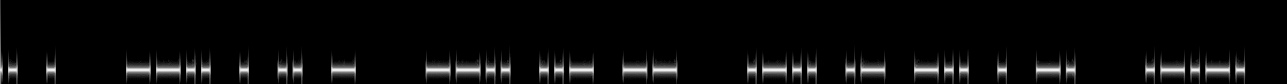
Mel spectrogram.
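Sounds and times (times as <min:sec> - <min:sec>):
CW Morse code beeps: 0:00.0 - 0:00.6, 0:01.3 - 0:03.6, 0:04.3 - 0:06.8, 0:07.5 - 0:09.7, 0:10.4 - 0:10.8, 0:11.5 - 0:12.5.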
